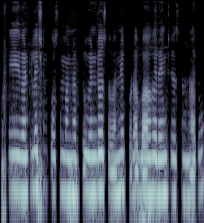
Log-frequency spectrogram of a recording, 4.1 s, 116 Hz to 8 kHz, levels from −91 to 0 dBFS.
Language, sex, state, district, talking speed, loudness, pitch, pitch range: Telugu, female, Andhra Pradesh, Chittoor, 160 wpm, -27 LUFS, 200 Hz, 175-210 Hz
